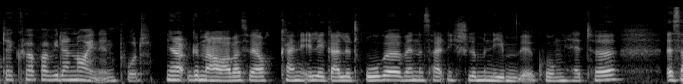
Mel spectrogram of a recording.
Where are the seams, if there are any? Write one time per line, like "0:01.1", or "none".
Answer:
none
